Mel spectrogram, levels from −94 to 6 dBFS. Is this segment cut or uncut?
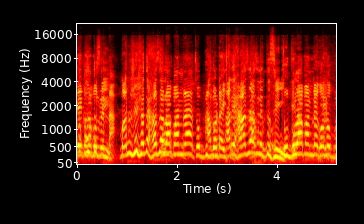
uncut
